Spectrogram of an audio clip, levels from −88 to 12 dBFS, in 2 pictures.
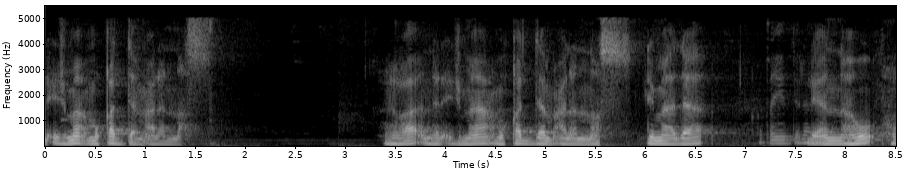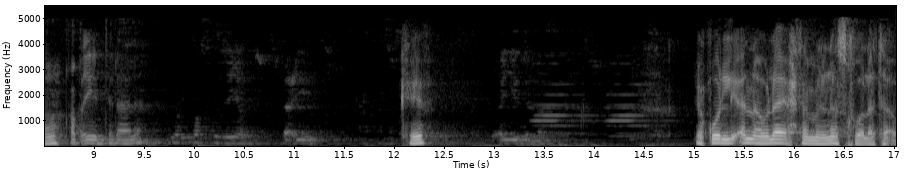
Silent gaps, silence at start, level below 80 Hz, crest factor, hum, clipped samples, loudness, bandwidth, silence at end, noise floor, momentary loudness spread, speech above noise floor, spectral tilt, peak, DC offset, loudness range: none; 0 s; -60 dBFS; 20 dB; none; under 0.1%; -27 LUFS; 5.2 kHz; 0 s; -74 dBFS; 19 LU; 47 dB; -9.5 dB/octave; -10 dBFS; under 0.1%; 10 LU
